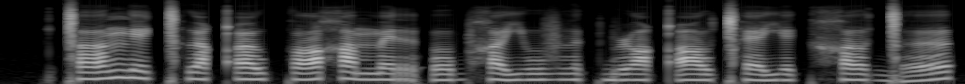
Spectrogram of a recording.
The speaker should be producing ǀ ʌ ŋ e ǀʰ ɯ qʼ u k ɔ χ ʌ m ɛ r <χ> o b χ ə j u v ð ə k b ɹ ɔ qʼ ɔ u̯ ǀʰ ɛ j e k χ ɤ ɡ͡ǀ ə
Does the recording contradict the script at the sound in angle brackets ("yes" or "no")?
yes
